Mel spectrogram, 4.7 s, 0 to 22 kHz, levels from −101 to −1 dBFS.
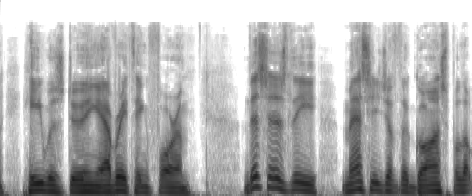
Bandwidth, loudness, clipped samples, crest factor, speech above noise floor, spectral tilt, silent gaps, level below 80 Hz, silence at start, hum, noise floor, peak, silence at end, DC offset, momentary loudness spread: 13 kHz; -20 LUFS; under 0.1%; 14 dB; 23 dB; -7 dB/octave; none; -40 dBFS; 0 s; none; -41 dBFS; -4 dBFS; 0 s; under 0.1%; 7 LU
